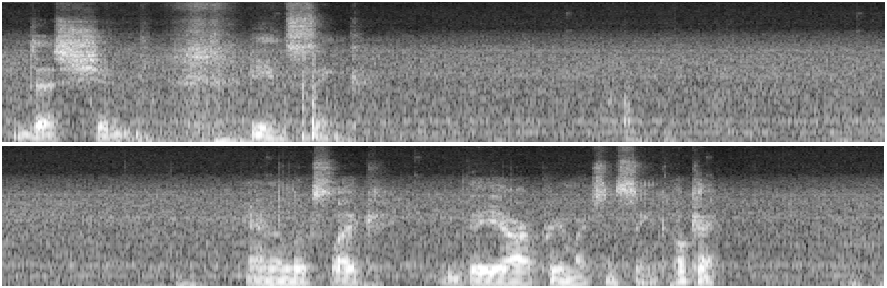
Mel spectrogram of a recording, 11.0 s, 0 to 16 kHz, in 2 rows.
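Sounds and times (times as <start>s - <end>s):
steady room hiss: 0.0s - 11.0s.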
